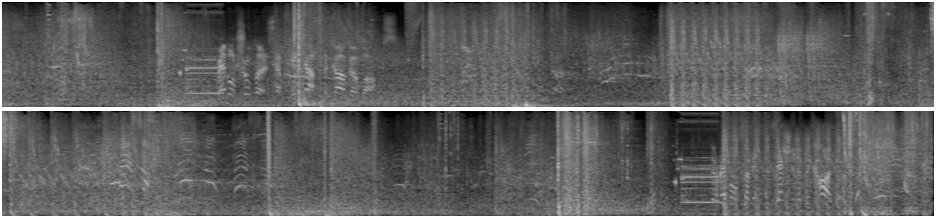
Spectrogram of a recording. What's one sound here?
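Blaster shots fire in quick bursts.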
